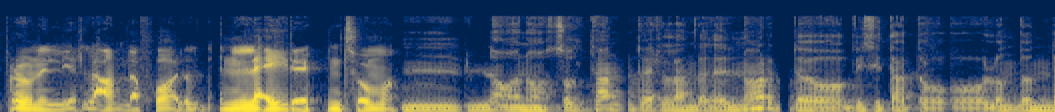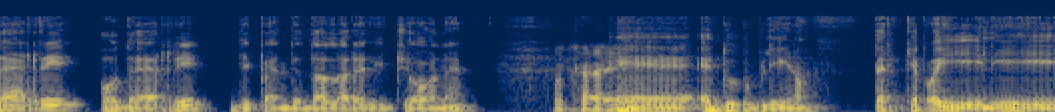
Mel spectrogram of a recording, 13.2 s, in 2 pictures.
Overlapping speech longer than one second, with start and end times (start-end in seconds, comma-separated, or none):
none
